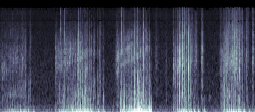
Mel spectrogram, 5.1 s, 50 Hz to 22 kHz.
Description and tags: Music 152, Jailene R, flipping through book
152, Book, Music, sounds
